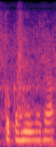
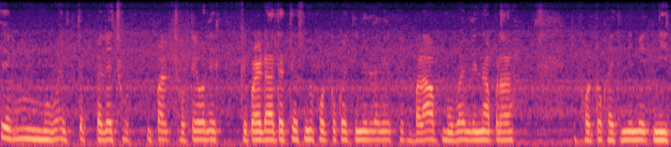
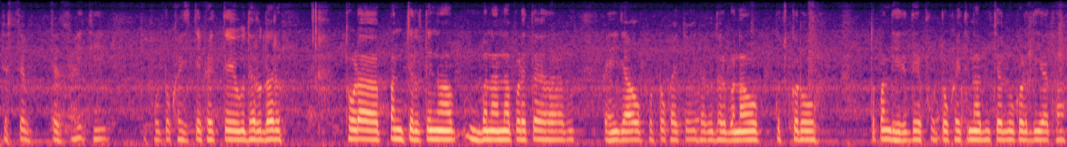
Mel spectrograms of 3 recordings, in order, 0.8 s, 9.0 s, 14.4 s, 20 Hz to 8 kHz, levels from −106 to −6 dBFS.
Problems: constant background noise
